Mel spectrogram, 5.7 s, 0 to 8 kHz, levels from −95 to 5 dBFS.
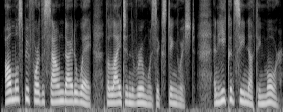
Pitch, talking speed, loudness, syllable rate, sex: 175 Hz, 200 wpm, -16 LUFS, 5.6 syllables/s, female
